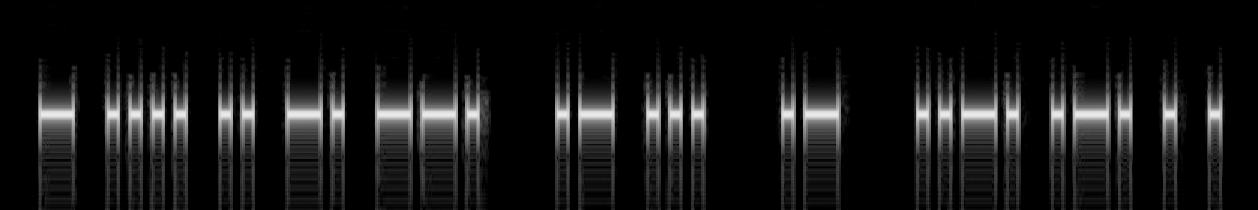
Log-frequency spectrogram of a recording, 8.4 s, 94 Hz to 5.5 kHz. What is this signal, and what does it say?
Morse code, heard as a keyed tone, about 16 wpm, 600 Hz. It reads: THING AS A FREE
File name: CW/Practice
